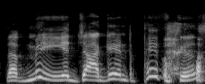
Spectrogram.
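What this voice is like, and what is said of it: Imitates another person's voice. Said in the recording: “Christopher Walken doing the voice ... That's a brilliant impersonation.”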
